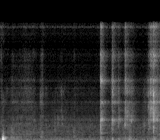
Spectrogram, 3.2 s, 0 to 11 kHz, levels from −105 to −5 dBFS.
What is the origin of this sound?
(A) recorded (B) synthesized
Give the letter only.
B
